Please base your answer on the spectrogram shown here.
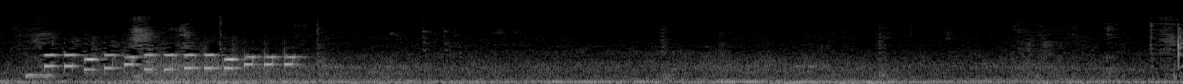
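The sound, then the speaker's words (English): Telephone keypad tones as a number is dialed to call a person into a hearing: a rapid run of short, clipped beeps for about three seconds, then a low steady line hum to the end. “Nothing else? You may proceed with dialing.”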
